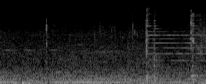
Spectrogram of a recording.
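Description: Steady low rumble and hiss around a karahi simmering over a wood fire, then two quick metal clinks near the end as a spatula strikes the pan, the first ringing briefly.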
